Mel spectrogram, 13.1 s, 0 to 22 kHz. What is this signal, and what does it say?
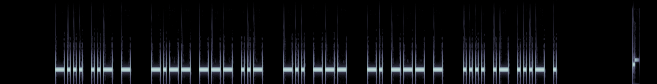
Morse code, heard as a keyed tone, about 20 wpm, 700 Hz. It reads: BUT YOU DO NOT HAVE
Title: Sets of 5 Words Encore 20wpm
